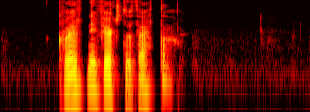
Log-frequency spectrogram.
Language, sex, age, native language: Icelandic, male, 40-49, Icelandic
